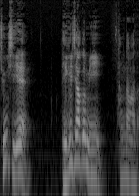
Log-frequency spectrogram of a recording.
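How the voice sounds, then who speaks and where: The man's voice shows vocal fry at a fairly high pitch. His pitch swings very widely. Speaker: stock market YouTuber. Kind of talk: stock market commentary. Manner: fast.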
